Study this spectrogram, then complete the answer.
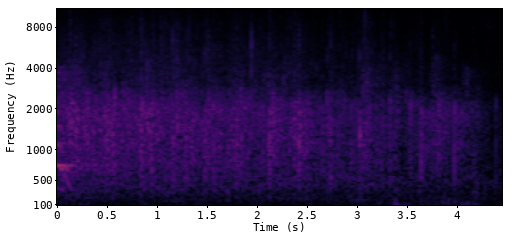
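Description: Steady audience applause at a school charity week kickoff, a dense wash of many hands clapping together, holding at an even level throughout with no voices on top.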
